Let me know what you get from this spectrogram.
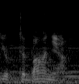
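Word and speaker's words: Yuktobania: a humanitarian Mission from yuktovania airdrops and supplies for them again today it was meant to pronounce York tabanya anyway thanks to the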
